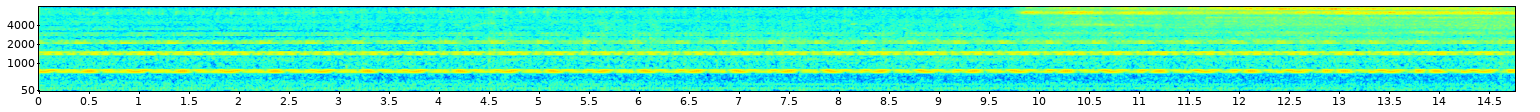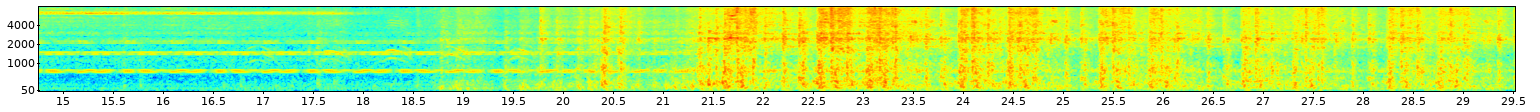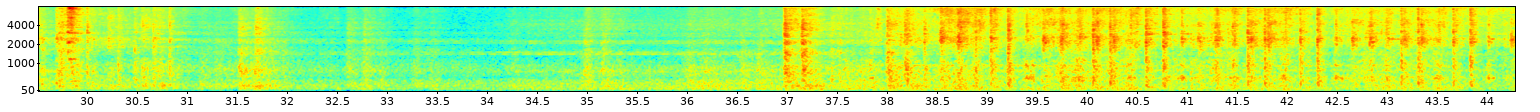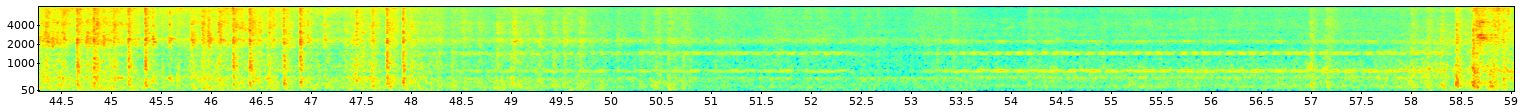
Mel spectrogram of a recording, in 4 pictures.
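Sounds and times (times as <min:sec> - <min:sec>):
train wheels clattering over points: 0:18.8 - 0:32.0, 0:36.9 - 0:49.8, 0:58.0 - 0:59.0.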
